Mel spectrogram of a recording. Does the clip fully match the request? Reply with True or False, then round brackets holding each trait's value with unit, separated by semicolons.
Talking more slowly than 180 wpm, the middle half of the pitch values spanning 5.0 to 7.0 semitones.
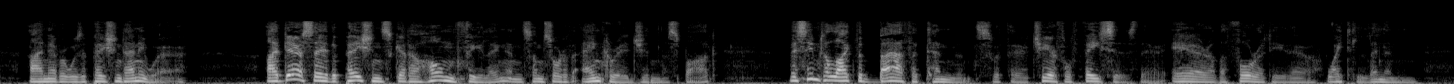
True (165 wpm; 5.6 semitones)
